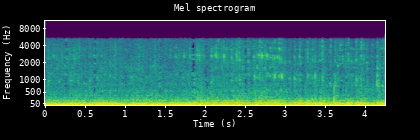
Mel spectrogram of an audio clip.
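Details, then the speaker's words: 1968 Cadillac V8, cold start in cold weather, carburetor needs going through: deep, steady, even idle with no misses after warming; low choke idle cause not yet found. "I haven't figured out exactly what the problem is but I'll figure it out and then once it warms up it kicks right up to like seven hundred rpms idly"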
